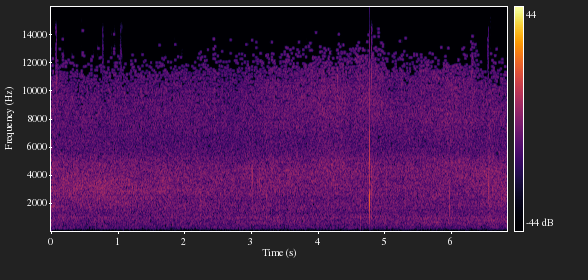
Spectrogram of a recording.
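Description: Heavy rain falling steadily in a thunderstorm, an even hiss with a couple of sharp clicks, once about five seconds in and again near the end.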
